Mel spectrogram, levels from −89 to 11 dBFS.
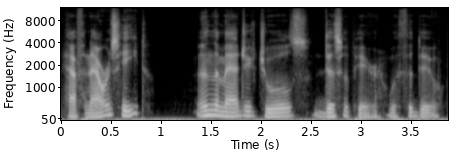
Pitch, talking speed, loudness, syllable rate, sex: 125 Hz, 185 wpm, -19 LUFS, 5.1 syllables/s, male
